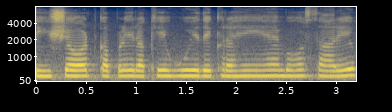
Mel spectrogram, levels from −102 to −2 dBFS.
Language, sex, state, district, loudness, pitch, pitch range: Hindi, female, Uttar Pradesh, Jalaun, -13 LUFS, 225 Hz, 220-225 Hz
